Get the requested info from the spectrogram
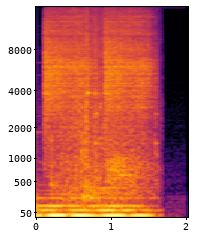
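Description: A loud, hissing burst of noise with a steady low hum under it, lasting under two seconds and cutting off suddenly: an editing transition sound at a cut to black.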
